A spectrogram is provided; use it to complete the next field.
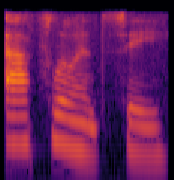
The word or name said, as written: affluency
